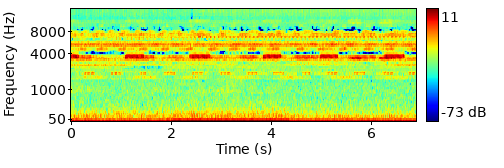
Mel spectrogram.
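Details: Park at evening filled with cricket chirping: bright sustained trills and evenly pulsed chirps near once a second, over a noticeable low-frequency background hum.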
